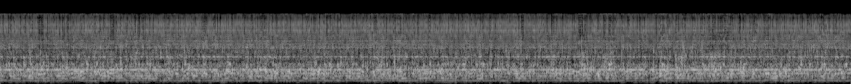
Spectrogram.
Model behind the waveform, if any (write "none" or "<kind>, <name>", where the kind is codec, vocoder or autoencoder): vocoder, BigVGAN v2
